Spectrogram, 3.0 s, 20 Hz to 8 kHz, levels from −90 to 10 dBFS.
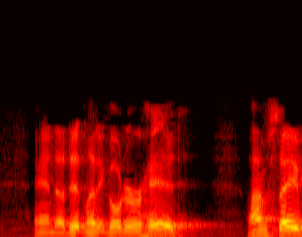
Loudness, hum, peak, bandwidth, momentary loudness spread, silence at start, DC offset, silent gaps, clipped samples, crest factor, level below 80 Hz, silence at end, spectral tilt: -31 LUFS; none; -14 dBFS; 4.8 kHz; 13 LU; 0.35 s; under 0.1%; none; under 0.1%; 16 dB; -68 dBFS; 0 s; -10 dB/octave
